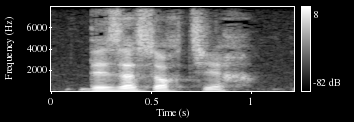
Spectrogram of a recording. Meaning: to spoil the match of, to mismatch
- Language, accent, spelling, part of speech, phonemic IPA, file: French, France, désassortir, verb, /de.za.sɔʁ.tiʁ/, LL-Q150 (fra)-désassortir.wav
